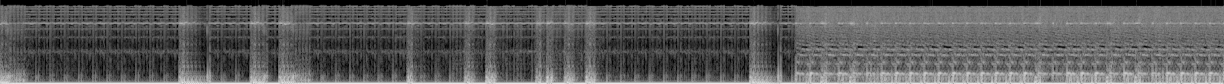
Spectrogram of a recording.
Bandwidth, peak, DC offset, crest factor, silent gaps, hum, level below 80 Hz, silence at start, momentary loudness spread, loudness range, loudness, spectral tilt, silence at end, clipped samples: 17.5 kHz; 0 dBFS; 40%; 10 dB; none; none; -22 dBFS; 0 s; 7 LU; 4 LU; -14 LUFS; -3 dB/octave; 0 s; under 0.1%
